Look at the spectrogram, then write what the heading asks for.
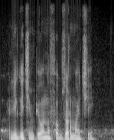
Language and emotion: Russian, neutral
